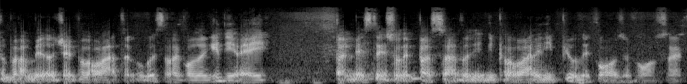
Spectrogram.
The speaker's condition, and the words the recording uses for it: Muscular dystrophy. Ventilatore per la respirazione che lo utilizzo anche di giorno e grazie a quello io comunque riesco a parlare, riesco a poter anche respirare più,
